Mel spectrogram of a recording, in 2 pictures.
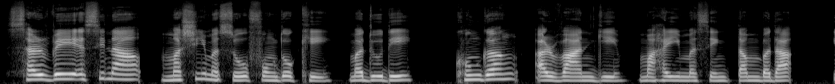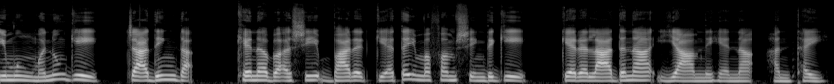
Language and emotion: Manipuri, neutral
